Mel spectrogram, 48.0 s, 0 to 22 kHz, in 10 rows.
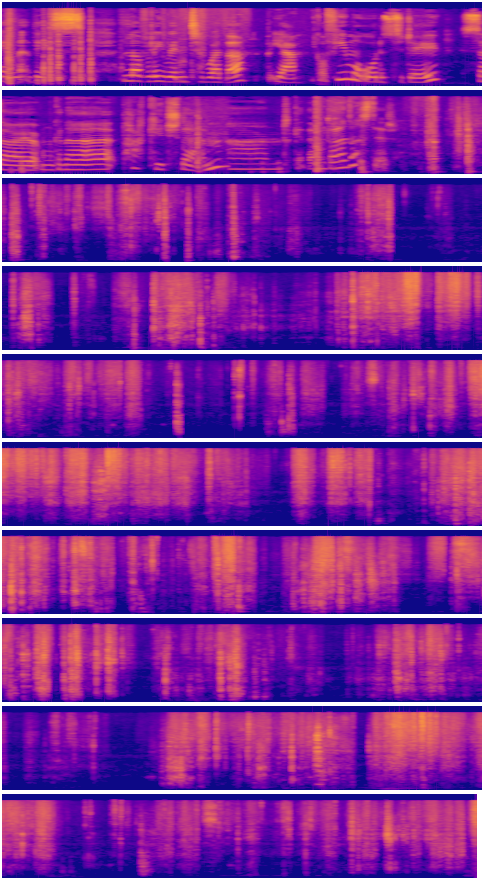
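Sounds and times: tissue paper crinkling: 15.9s - 20.7s, 21.9s - 39.4s, 40.0s - 43.8s, 44.5s - 47.9s.

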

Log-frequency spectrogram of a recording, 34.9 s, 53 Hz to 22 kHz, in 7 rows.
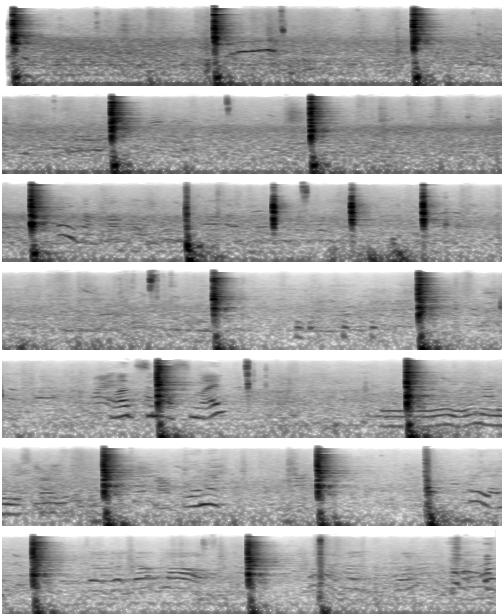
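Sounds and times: sledgehammer striking steel wedge: 0.1s - 0.4s, 4.1s - 4.4s, 8.0s - 8.4s, 28.1s - 28.6s.

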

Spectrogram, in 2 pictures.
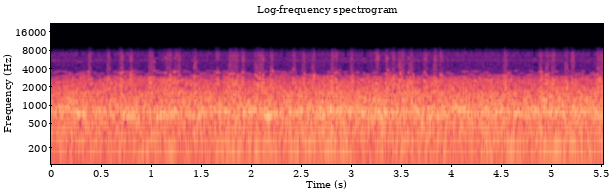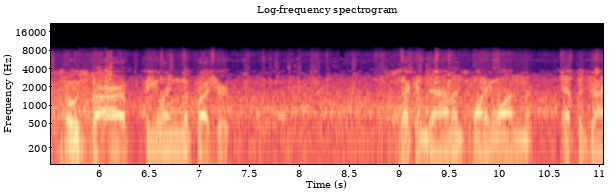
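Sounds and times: muffled stadium crowd din: 0.0s - 11.0s.

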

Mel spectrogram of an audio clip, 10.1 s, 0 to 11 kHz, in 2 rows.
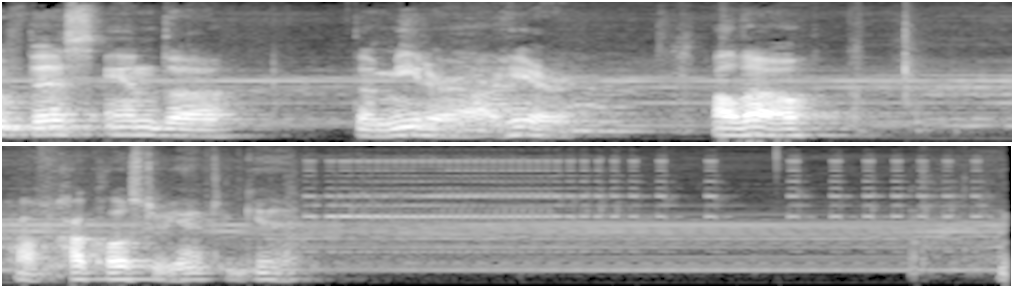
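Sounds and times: pump humming: 0.0s - 10.0s
high-pitched electronic beeping: 6.6s - 10.0s.

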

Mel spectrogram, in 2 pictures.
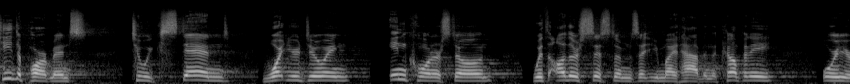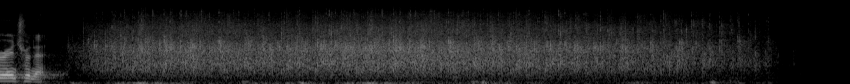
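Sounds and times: audience applauding: 9.2s - 16.6s.

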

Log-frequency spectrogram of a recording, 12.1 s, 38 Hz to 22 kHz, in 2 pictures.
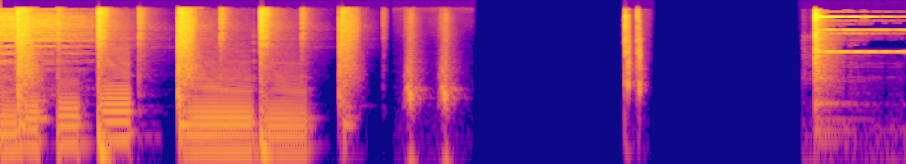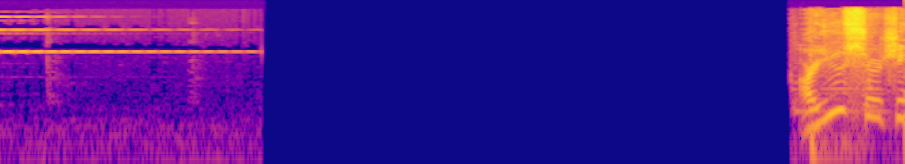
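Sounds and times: notification bell chime: 5.4s - 7.8s.

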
